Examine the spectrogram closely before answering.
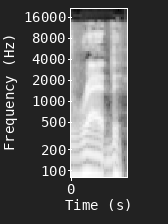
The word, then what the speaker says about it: Redding: Pennsylvania reading is reading, right? This is not. This is red. Re d i n g.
